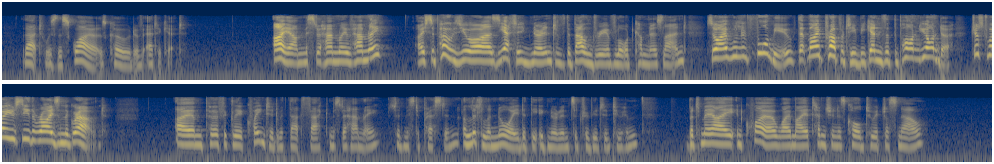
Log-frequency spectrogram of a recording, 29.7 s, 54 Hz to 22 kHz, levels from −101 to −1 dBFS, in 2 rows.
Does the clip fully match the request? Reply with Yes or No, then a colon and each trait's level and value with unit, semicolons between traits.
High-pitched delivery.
Yes: high, 220 Hz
